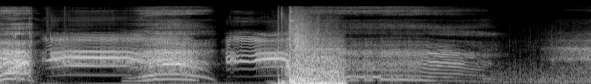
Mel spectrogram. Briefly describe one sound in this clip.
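A young woman screams and wails in distress.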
